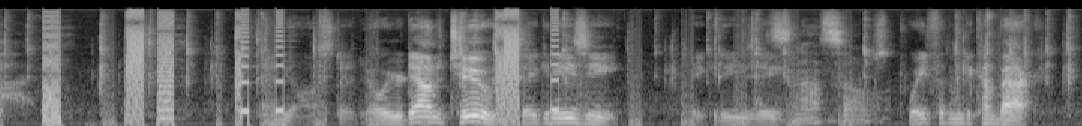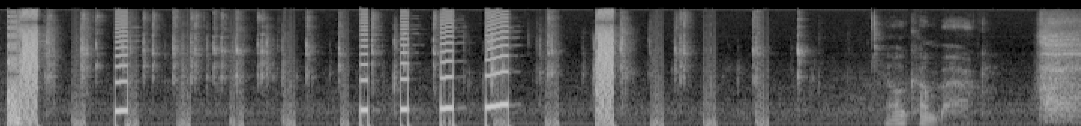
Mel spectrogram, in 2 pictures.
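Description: Retro video game sound effects beep and blip.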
